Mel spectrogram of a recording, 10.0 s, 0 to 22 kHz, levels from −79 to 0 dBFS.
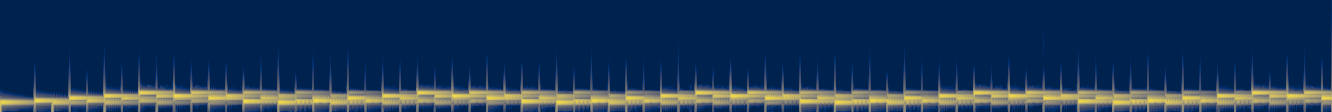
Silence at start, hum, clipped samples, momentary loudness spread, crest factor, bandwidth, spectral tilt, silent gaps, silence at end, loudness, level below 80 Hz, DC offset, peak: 0 s; none; under 0.1%; 2 LU; 10 dB; 1.5 kHz; -13 dB/octave; none; 0 s; -14 LUFS; -54 dBFS; under 0.1%; -2 dBFS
